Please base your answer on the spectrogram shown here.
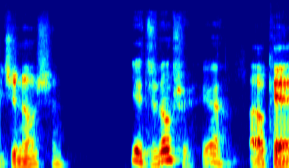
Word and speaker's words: Genosha: Am I saying it right, Genosha?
